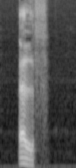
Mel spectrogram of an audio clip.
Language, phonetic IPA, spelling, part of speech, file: Polish, [ɛlf], elf, noun, Pl-elf.ogg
